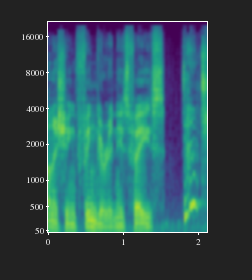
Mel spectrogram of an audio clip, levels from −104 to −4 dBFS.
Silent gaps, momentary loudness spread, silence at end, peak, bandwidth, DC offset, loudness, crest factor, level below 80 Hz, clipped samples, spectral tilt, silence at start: none; 4 LU; 0 s; -4 dBFS; 19.5 kHz; under 0.1%; -21 LUFS; 16 dB; -46 dBFS; under 0.1%; -3 dB/octave; 0 s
